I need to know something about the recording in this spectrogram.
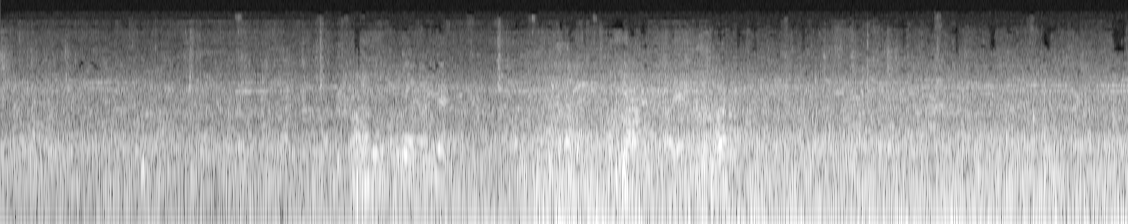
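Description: A large crowd murmurs and chatters steadily outdoors.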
